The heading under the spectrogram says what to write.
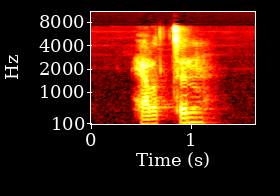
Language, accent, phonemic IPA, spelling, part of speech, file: German, Austria, /ˈhɛʁtsn̩/, Herzen, noun, De-at-Herzen.ogg
- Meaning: 1. dative singular of Herz 2. plural of Herz 3. gerund of herzen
